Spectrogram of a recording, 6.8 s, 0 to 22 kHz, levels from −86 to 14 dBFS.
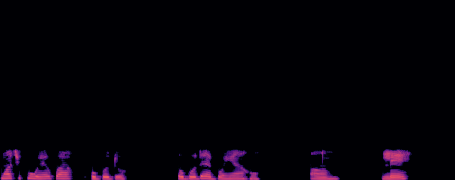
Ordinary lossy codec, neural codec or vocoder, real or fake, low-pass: none; none; real; 3.6 kHz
